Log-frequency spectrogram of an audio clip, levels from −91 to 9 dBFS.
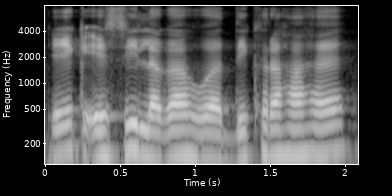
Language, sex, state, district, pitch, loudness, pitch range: Hindi, male, Jharkhand, Ranchi, 145 Hz, -15 LUFS, 135-155 Hz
